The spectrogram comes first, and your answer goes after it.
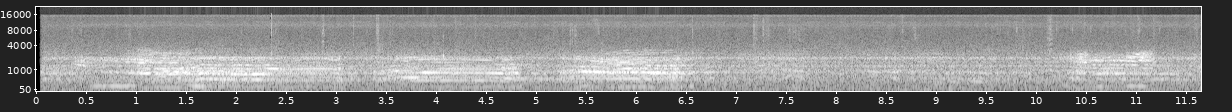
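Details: Red deer stags, two of them, roaring in the 2023 rutting season: long, faint, harmonic groaning roars in a loose series with short pauses between bouts, heard from some distance over a steady background hiss.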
